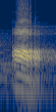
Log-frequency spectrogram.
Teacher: The lips are spread but they are not rounded, so A is a back open unrounded vowel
